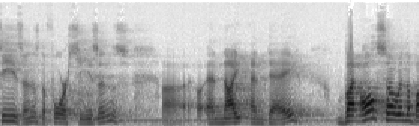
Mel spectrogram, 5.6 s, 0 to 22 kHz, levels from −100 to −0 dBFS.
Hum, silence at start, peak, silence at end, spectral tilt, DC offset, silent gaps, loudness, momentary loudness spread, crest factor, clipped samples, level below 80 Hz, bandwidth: none; 0 s; 0 dBFS; 0 s; -7.5 dB/octave; under 0.1%; none; -18 LUFS; 20 LU; 18 dB; under 0.1%; -62 dBFS; 10.5 kHz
